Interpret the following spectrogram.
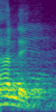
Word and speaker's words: Hyundai: bikin Honda sini hundai Hyundai kan dibacanya hundai ya kan sana Honda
